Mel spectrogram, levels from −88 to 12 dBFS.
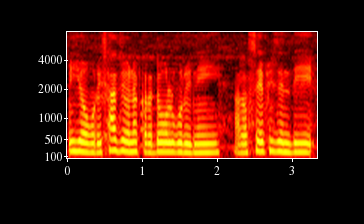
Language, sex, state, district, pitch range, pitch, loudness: Chakma, female, Tripura, Dhalai, 205-225 Hz, 210 Hz, -15 LUFS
